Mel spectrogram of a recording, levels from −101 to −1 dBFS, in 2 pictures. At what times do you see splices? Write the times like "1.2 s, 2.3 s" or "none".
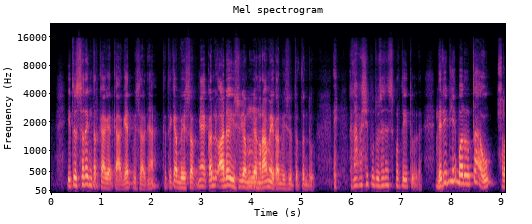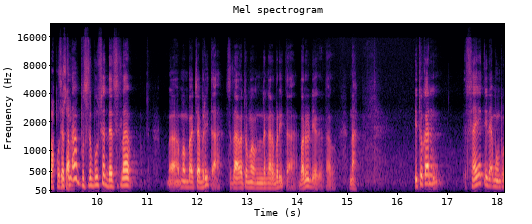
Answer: none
